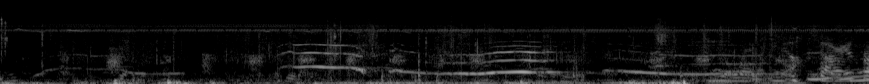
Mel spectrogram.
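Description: German shorthaired pointer whining in four long, high, drawn-out cries that slide down in pitch, the sound of an eager dog held on a lead at the water's edge.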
